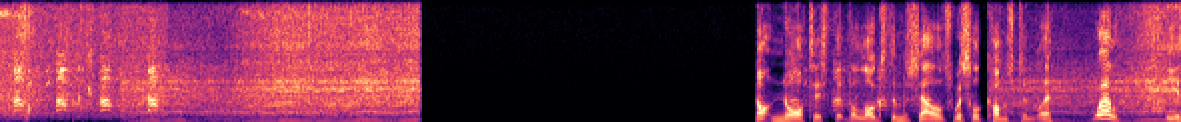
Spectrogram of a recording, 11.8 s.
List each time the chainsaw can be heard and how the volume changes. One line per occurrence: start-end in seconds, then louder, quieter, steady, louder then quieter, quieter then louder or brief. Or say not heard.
0.0-4.2 louder
9.8-11.7 brief.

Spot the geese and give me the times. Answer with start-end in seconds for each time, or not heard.
0.1-1.7, 7.8-9.3.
